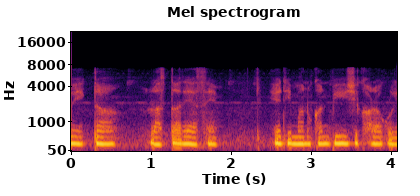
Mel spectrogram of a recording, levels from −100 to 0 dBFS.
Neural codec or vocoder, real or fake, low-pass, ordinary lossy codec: none; real; 7.2 kHz; none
